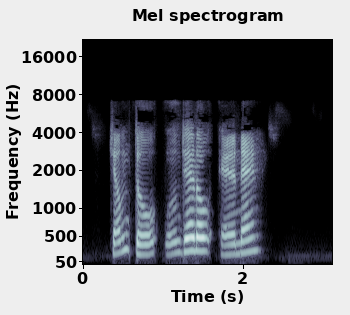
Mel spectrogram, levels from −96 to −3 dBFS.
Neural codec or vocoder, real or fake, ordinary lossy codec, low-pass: codec, 16 kHz, 1 kbps, X-Codec, HuBERT features, trained on general audio; fake; MP3, 48 kbps; 7.2 kHz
